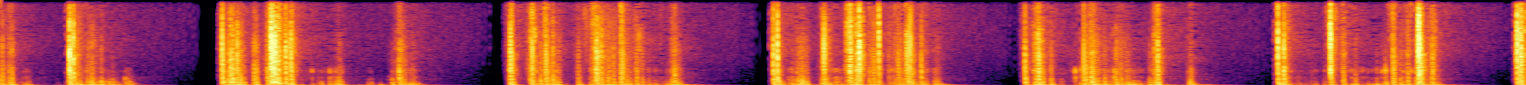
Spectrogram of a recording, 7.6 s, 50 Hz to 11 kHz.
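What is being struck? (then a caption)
Audio recorder microphone grille, metal mesh on plastic body. Dark tweezers held in the fingers tap and scratch the perforated metal mesh microphone grille on top of a handheld Tascam DR-100mkIII recorder with a hollow plastic and metal body, and the recorder picks up the contact directly. Close, heavy low-end thunks and rubbing scrapes arrive in short clustered bursts separated by near-silent gaps, with only faint bright scratch detail above them.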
